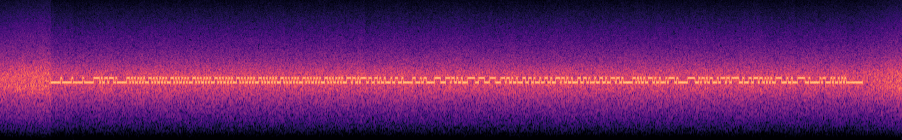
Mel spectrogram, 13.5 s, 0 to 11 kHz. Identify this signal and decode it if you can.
RTTY (45.45 baud, 170 Hz shift), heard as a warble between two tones, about 1550 Hz centre, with radio static and a narrow filter. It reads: RYRYRYRYRYRYRYRYRYRY EI2CVO 599 810 810 RA3TDC TU YO5BFX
